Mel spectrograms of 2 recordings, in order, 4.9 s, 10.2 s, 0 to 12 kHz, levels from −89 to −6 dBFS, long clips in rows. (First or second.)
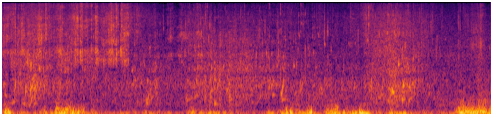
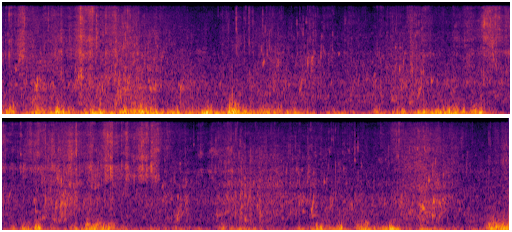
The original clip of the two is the first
